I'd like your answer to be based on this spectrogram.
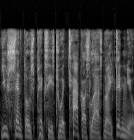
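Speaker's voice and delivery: ordinary delivery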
